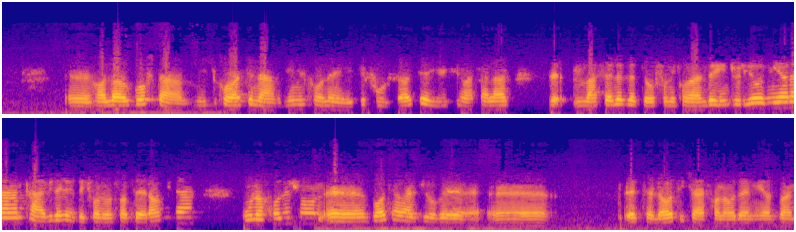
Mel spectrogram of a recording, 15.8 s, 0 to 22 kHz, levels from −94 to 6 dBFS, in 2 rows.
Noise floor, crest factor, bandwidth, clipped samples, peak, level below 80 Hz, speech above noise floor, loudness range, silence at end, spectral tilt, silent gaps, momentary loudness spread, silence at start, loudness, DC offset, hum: -47 dBFS; 14 dB; 7.4 kHz; under 0.1%; 0 dBFS; -46 dBFS; 33 dB; 3 LU; 0 s; -6 dB/octave; none; 10 LU; 0.25 s; -15 LUFS; under 0.1%; none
